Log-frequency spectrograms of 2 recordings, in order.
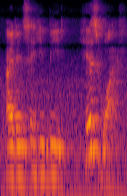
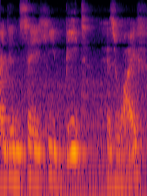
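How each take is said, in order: First: The word 'his' carries the main stress. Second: The word 'beat' carries the main stress. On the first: It was another man's wife. "No, it was that other guy's wife that he was beating" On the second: He did something milder than beating. "He slapped her around a little, but he sure didn't beat her"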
